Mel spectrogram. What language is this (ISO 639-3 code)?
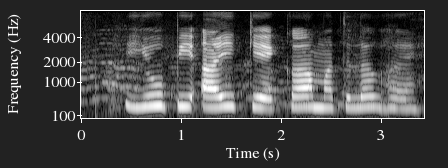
mag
